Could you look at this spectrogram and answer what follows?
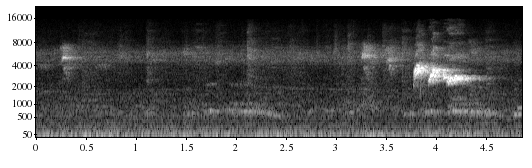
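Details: Decoy red-whiskered bulbul kept to lure wild birds, said to have caught many: after a quiet stretch with a steady high hiss, a loud, brief, warbled phrase near the end, with faint low calls in the background.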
